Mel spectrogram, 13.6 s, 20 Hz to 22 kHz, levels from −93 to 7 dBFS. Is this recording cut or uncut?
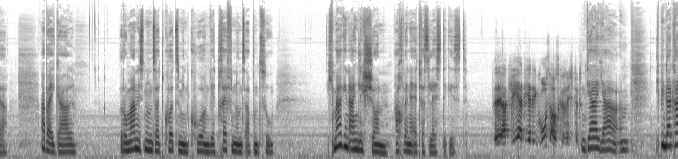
cut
